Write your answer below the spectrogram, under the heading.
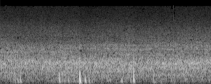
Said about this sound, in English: You can probably hear, I'm standing by the window. The window is open. And you can probably hear the constant traffic noise. And not a great deal of birdsong.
